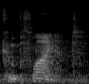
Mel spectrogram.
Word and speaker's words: compliant: Complaint, two syllables. Compliant, three.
